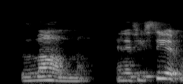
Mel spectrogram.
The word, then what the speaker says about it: lam: repeat the chant the um uh the sound lum and if you see it written anywhere it's l-a-m but you pronounce the a as sort of a u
